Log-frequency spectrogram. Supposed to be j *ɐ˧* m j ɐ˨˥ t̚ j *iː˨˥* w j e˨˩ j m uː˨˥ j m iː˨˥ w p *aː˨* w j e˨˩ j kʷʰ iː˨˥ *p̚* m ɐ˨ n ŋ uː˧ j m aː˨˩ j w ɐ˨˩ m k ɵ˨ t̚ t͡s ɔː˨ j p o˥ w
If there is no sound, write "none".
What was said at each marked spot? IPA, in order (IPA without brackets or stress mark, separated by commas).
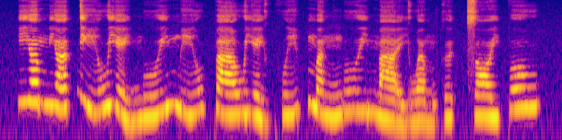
ɐ˧, iː˨˥, aː˨˧, p̚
